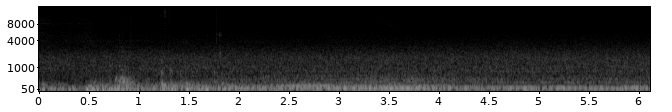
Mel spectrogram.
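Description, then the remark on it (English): Steady, dense road traffic rumbles throughout at about 6 p.m. on a Friday evening in London, Ontario, heard from a backyard, with the low drone of cars and heavy vehicles passing and no voices. “on a Friday night, traffic going hard, emergency sirens already ringing, kind of night.”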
